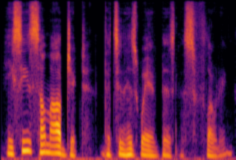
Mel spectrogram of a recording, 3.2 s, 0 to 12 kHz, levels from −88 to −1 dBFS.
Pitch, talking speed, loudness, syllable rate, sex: 125 Hz, 210 wpm, -20 LUFS, 5.1 syllables/s, male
